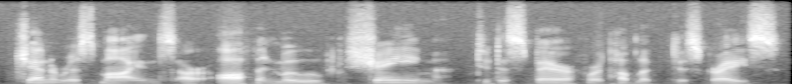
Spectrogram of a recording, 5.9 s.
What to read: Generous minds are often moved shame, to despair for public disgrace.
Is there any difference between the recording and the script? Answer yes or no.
no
